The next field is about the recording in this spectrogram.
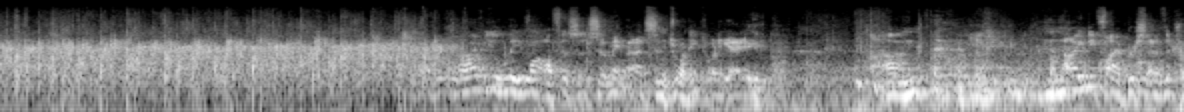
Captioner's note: applause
